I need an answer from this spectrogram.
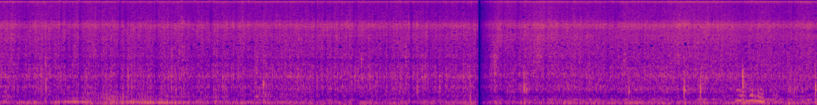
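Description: Okra and white radish sizzling steadily as they stir-fry in a wok, with a spatula now and then scraping and tapping against the pan. The sizzle breaks off for an instant a little past halfway.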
